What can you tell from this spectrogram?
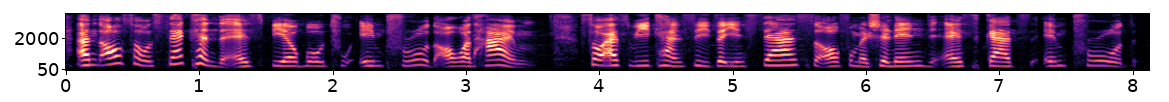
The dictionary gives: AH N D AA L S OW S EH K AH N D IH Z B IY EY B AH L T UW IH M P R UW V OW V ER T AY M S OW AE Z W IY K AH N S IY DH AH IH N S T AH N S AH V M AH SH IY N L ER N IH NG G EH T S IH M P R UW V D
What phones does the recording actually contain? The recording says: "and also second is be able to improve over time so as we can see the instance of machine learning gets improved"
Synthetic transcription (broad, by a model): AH N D AA L S OW S EH K AH N D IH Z B IY EY B AH L T UW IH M P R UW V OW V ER T AY M S OW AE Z W IY K AH N S IY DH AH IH N S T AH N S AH F M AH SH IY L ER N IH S G EH T S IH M P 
